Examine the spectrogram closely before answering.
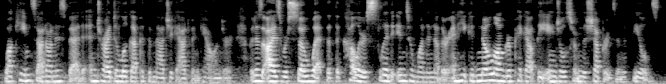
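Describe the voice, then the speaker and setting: A woman reading a children's story aloud as an expressive storyteller, with dramatic, emphatic phrasing. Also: fairly low pitch, fairly quick, creaky, hardly any pauses, a little hiss or hum.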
